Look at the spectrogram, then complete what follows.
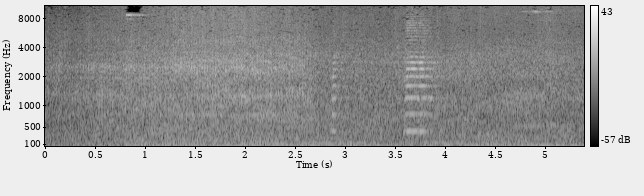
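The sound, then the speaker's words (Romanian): Steady roar of busy street traffic with engines rumbling, and a short car horn honk sounds clearly near the middle, with a fainter toot just before it. “La câte mașini sunt, vi se pare că e un mediu sănătos?”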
